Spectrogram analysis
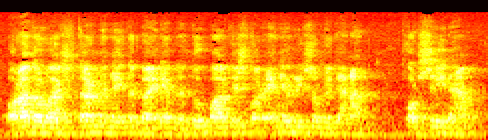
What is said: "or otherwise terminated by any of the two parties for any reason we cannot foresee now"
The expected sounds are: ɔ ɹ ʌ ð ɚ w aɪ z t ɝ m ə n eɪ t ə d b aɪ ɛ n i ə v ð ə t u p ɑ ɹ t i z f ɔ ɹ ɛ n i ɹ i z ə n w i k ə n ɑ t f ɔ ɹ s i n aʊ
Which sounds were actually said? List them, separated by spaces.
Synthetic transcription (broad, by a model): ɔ ɹ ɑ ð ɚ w aɪ s t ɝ m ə n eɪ t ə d b aɪ ɛ n i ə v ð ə t u p ɑ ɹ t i s f ɔ ɹ ɛ n i ɹ i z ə n w i k ə n ɑ t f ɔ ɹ s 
